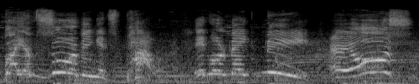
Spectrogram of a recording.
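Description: An actor voicing a short, megalomaniac evil dark sorcerer in a video game, shrill, pompous and taunting. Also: male voice, lively intonation, slow, over loud music, heavily acted. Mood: boastful. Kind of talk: over-the-top cartoon villain acting.

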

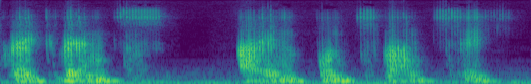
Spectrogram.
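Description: An actor playing a formal military negotiation robot in a radio drama, with stiff, clipped, formulaic delivery. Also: male voice, rumbling low, completely flat delivery, extremely slow, full character voice. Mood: mechanical, formal. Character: two military negotiation robots exchanging coded messages, formal, mechanical. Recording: dull, noisy recording.

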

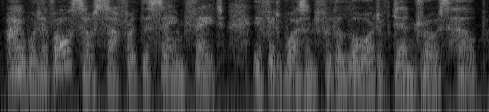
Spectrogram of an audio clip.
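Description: A woman voicing a gentle floating fungus creature in a video game, with soft, measured, reflective speech. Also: mid-range voice, very animated, very noisy. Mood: wistful. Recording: game music under the voice.

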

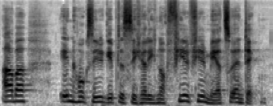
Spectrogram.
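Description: A man narrates a travel vlog in a scripted voice-over. His voice sits somewhat higher than most men's. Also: lively intonation, a little fast, darkish tone.

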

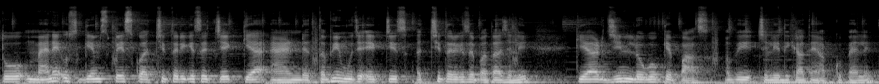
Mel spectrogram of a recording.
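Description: Young male tech host, informal tutorial delivery, mellow tone, echoey room with faint music. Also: fairly low pitch. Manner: informal, conversational, explains step by step. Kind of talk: casual tutorial voice-over.

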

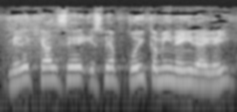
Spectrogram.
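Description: A man giving a slow, explanatory walkthrough tour of an unfinished commercial building, pointing out each floor. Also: high-pitched, steady tone, faint music behind. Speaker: property dealer giving a site tour. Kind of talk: walkthrough property tour narration. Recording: echoey, roomy building with ambient noise.

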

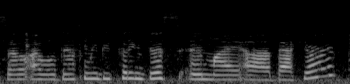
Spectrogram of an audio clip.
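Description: High-voiced American woman chatting in a car. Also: fairly quick, narrow, tinny audio. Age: middle-aged. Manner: gushing, enthusiastic. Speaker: reseller vlogger. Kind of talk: casual chat to camera, showing thrift finds. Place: inside a car. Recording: car cabin, distant mic, background noise.

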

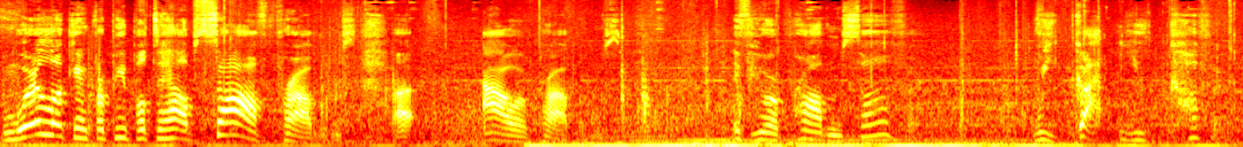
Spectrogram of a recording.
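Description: An actress playing a mocking, menacing young raider leader in a video game, drawling and sardonic. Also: female voice, medium pitch, sing-song, moderate pace, noisy background, lightly acted. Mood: mocking menace. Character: mocking, menacing twin sister leading a raider gang. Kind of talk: video game villain acting. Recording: music behind the voice.

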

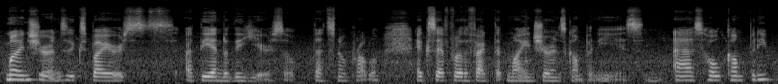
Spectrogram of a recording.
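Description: A woman's voice: on the low side, steady tone, fairly quick, gravelly, few pauses, bright, forceful tone. A woman in her thirties from Finland with a Finland-Swedish accent, whose first language is Swedish, talking candidly and rambling a little, with some swearing, in a casual vlog. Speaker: vlogger. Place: outdoor balcony of an apartment block. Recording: noisy outdoor street ambience.

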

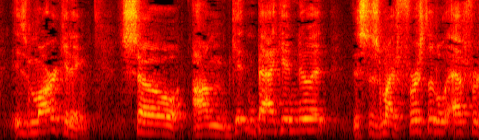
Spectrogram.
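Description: A man's voice: on the high side, fairly bright tone, a little hiss or hum. Eager young man selling his course. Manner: enthusiastic, conversational, with self-corrections. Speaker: restaurant magician pitching his course. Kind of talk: direct-to-camera sales pitch. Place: indoor room, seated on a patterned couch.

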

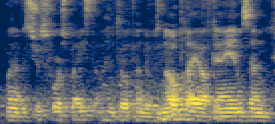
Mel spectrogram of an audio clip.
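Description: Irish football manager talking quick after a match, deep flat voice, a bit far off the mic in an echoey room. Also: male voice, a crowd in the background. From Ireland. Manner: upbeat, fast and repetitive, says "listen" a lot. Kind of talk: post-match interview. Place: bare indoor room at a stadium. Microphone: reporter's handheld recorder held out.

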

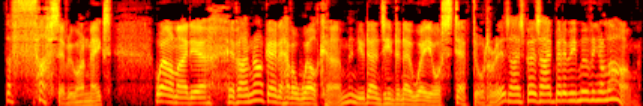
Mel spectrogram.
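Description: A man's voice: a little high, very animated, a little fast, few pauses, no echo, dull audio, pitched above the performer's own voice. A man voicing a flippant, insolent young dandy with an airy, teasing drawl, in an audiobook. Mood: mock offended.

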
